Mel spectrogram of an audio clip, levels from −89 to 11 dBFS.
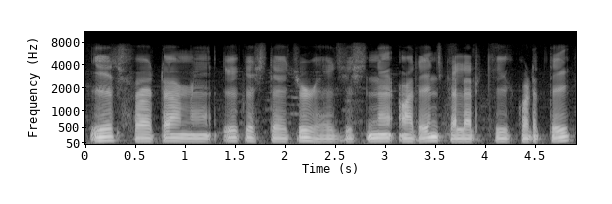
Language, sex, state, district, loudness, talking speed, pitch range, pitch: Hindi, male, Madhya Pradesh, Bhopal, -16 LUFS, 145 wpm, 90-105 Hz, 95 Hz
